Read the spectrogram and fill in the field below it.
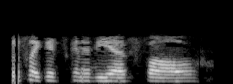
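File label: Scottsdale PD North Dispatch; Nth Dispatch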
